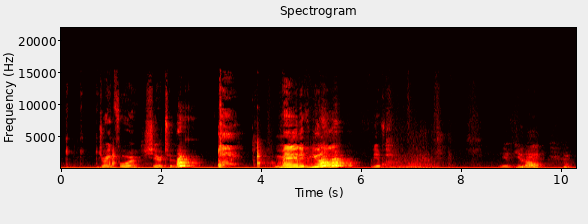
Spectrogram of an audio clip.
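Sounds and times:
speech: 0.8 - 3.4, 4.3 - 5.7, 6.3 - 6.8, 8.8 - 10.2
guard dog barking: 2.3 - 2.8, 5.2 - 6.0.

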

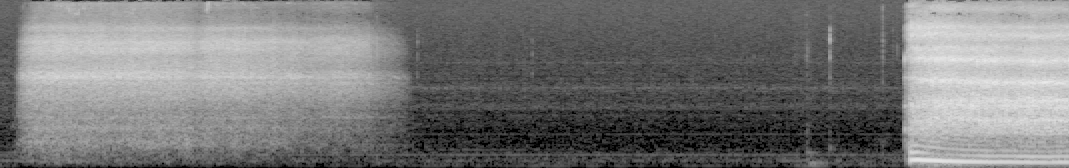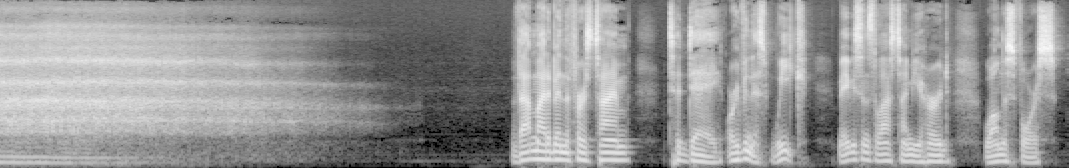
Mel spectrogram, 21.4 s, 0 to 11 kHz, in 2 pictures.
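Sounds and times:
loud voiced exhale: 0.2 - 4.0, 9.1 - 14.6
deep breath in through the nose: 0.2 - 4.1, 9.1 - 14.6
speech: 15.9 - 21.3.

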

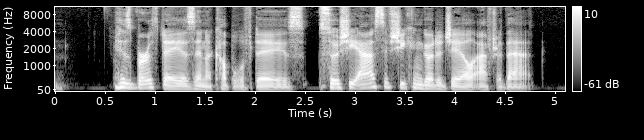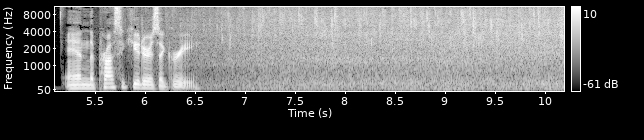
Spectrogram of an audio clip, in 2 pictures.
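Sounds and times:
speech: 0.6 - 6.8
heavy rain on hard surfaces outside a courthouse in Paris Texas: 6.5 - 10.1.

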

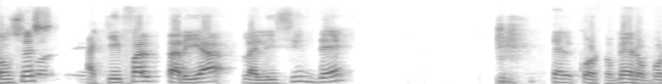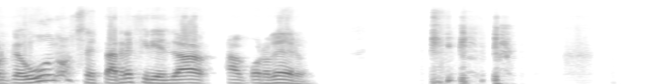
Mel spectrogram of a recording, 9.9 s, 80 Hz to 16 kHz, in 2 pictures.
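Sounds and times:
speech: 0.0 - 2.7, 3.7 - 7.4, 8.2 - 8.8
person coughing harshly: 3.7 - 4.1, 8.2 - 9.1.

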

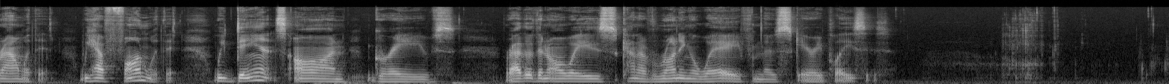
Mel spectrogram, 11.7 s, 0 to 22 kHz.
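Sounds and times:
speech: 0.0 - 9.0
person sipping pumpkin spice coffee with cream and stevia: 9.9 - 11.6.

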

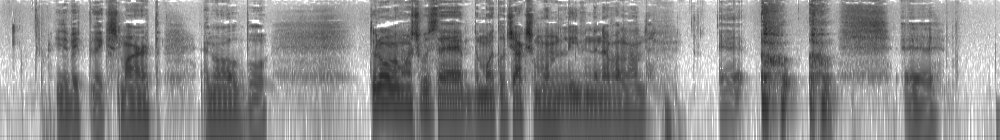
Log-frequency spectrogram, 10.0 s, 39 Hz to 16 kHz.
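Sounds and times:
speech: 0.6 - 9.6
harsh throaty person coughing: 7.6 - 8.5.

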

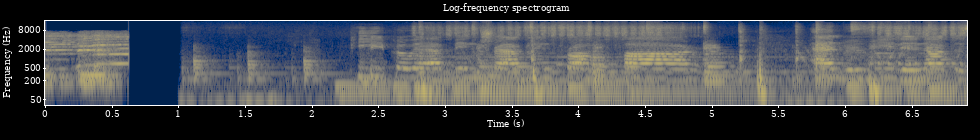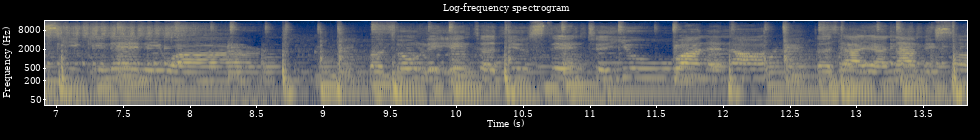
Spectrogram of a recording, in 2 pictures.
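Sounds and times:
song with sung vocal line over steady bass and full instrumentation: 2.2 - 13.8
speech: 2.6 - 5.3, 5.9 - 8.8, 9.4 - 13.8.

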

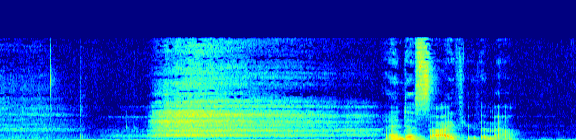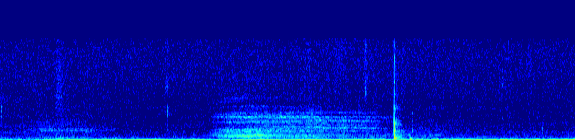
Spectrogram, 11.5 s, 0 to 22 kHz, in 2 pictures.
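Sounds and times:
long deep breath drawn in through the nose: 0.0 - 3.8, 7.9 - 9.7
speech: 4.0 - 5.2.

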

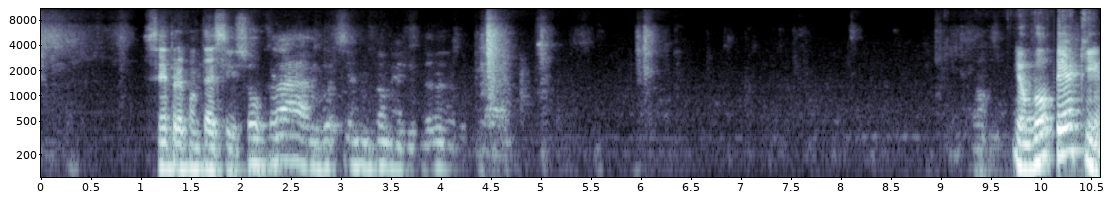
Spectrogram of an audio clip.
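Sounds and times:
faint room noise: 0.0 - 10.5
speech: 1.2 - 4.5, 9.7 - 10.5
door being closed: 4.4 - 5.2.

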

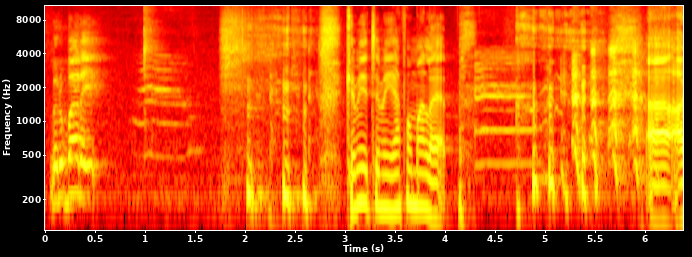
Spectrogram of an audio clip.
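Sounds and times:
speech: 0.1 - 0.6, 3.0 - 4.4, 5.4 - 6.3
female rescue cat meowing: 0.8 - 1.8, 4.3 - 5.1
laughter: 1.9 - 2.8, 4.3 - 6.3.

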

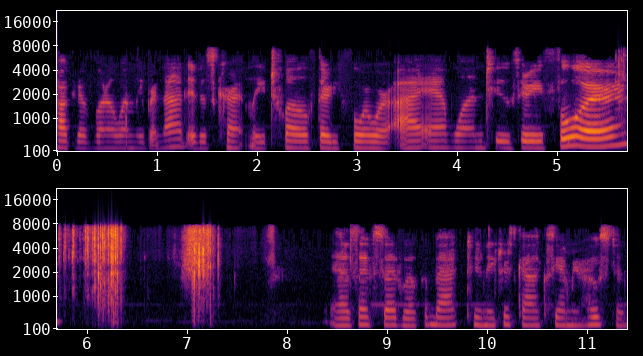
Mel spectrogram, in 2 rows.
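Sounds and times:
speech: 0.0 - 5.9, 7.0 - 7.2, 8.4 - 11.3
deck of cards being shuffled during a card reading: 5.6 - 7.4.

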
